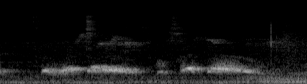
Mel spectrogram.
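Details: Spotted dove lure call used for luring birds: a low, hoarse cooing phrase of several soft, rolling notes that rise and fall, with a brief break before the final drawn-out coo. Faint rustling in the background.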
